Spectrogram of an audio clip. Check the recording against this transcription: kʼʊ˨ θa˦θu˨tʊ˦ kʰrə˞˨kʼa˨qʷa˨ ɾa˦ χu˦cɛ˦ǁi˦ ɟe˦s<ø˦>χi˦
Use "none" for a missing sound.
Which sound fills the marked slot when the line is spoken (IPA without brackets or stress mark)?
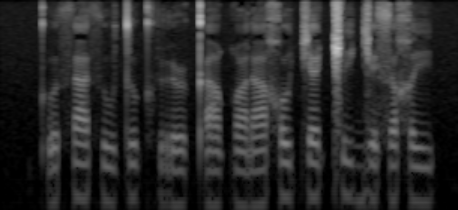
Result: ə˦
